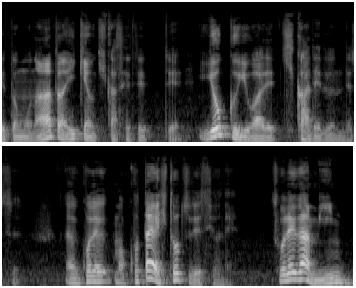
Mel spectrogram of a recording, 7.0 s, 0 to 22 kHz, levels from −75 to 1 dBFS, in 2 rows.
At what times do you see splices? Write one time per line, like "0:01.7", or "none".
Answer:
0:01.9
0:06.1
